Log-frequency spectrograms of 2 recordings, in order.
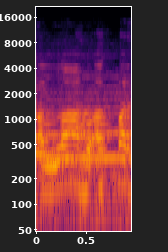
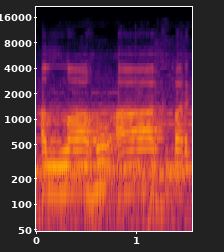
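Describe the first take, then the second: First: No vowel is drawn out. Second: The opening vowel of Akbar is drawn out. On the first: The speaker calls it right. "अल्लाह अकबर कहने की बजाय" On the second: The speaker calls it wrong. "यानी हमज़ा को खींच देते हैं"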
